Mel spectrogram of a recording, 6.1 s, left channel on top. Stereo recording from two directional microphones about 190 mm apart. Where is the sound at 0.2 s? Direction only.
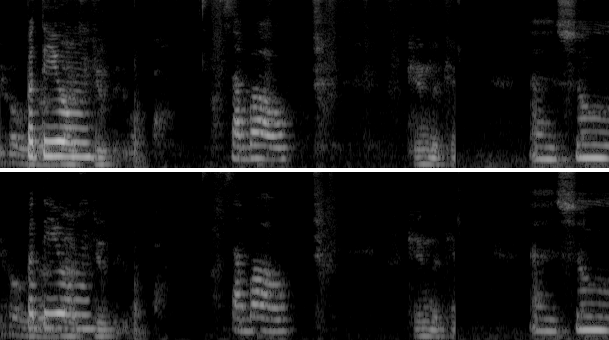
45° left (ahead or behind).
